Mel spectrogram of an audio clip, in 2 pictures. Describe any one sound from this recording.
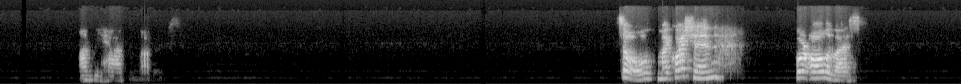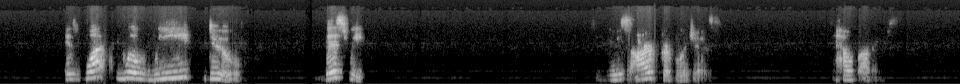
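A woman speaks calmly over an online call, in short bursts with long pauses.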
